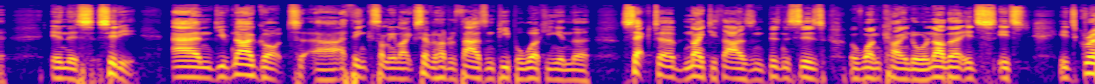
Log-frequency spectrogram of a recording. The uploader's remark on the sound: Recorded at CityLab 2015 in London.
